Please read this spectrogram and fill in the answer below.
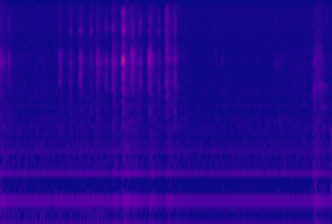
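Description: Typing on a computer keyboard: a quick run of keystrokes for about the first two seconds, then it stops, with a steady low hum underneath throughout.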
